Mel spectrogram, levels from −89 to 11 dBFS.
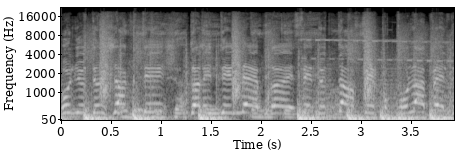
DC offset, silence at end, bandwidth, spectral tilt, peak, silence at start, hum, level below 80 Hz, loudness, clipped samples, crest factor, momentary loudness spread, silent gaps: under 0.1%; 0 s; 19 kHz; -5 dB/octave; 0 dBFS; 0 s; none; -14 dBFS; -10 LUFS; 1%; 8 dB; 3 LU; none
